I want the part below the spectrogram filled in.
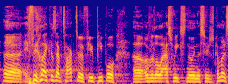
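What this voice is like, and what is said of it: Slightly raspy voice. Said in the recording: “apologize for my voice. I've been fighting a cold or allergies or something all week, and so I know it's a little raspy”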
